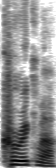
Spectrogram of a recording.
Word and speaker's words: kerygma: Am I pronouncing that? You are, yeah, right? kerygma.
